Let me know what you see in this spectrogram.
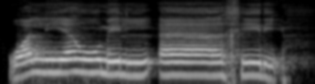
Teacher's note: باللہ والیوم الآخر، والیوم الآخر، والیوم میں یا کو واو کے سامنے لائیں گے، واو لین بغیر کھینچے پڑھیں گے، میم کو لام کے سامنے لانا ہے، لام ساکن غنہ نہیں ہوگا، حمزہ کے اوپر کھڑا زبر ہے، ایک الف دال میں کھینچیں گے، خا کو موٹا ادا کریں گے، را کو باریک ادا کریں گے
